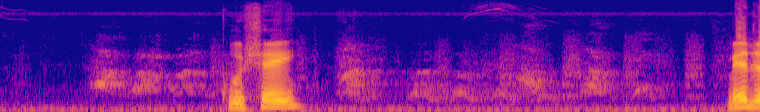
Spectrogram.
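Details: Training session with a female Belgian Malinois in the Philippines: a sharp double bark, then low talk, then another bark cut off at the end.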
